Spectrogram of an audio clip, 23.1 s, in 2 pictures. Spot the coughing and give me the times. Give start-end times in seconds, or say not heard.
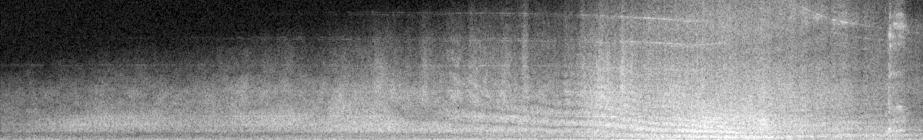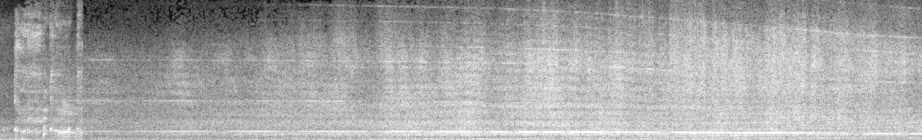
11.1-12.6.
